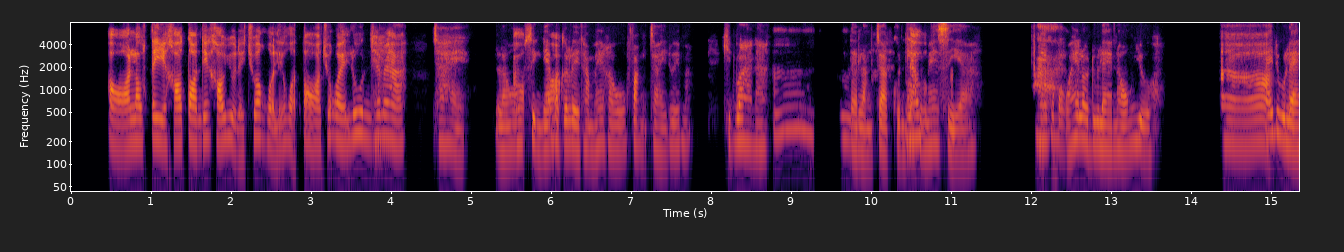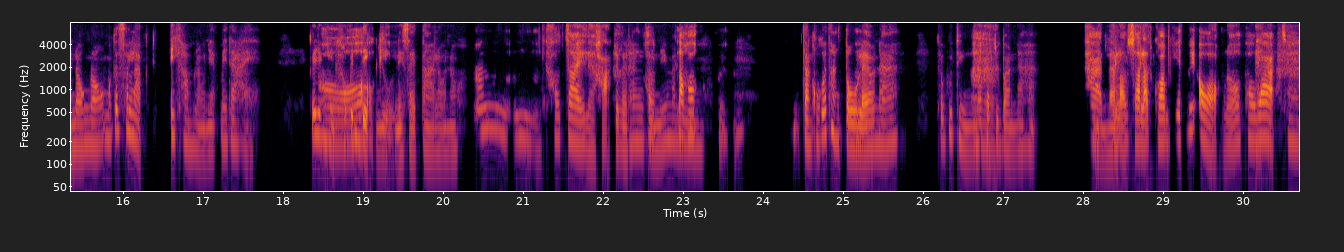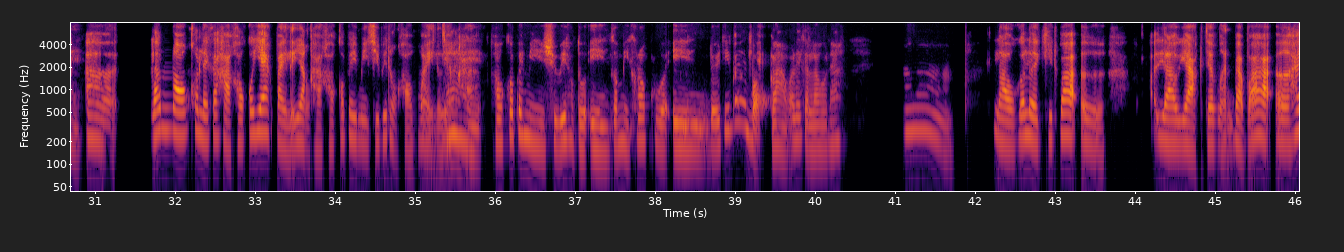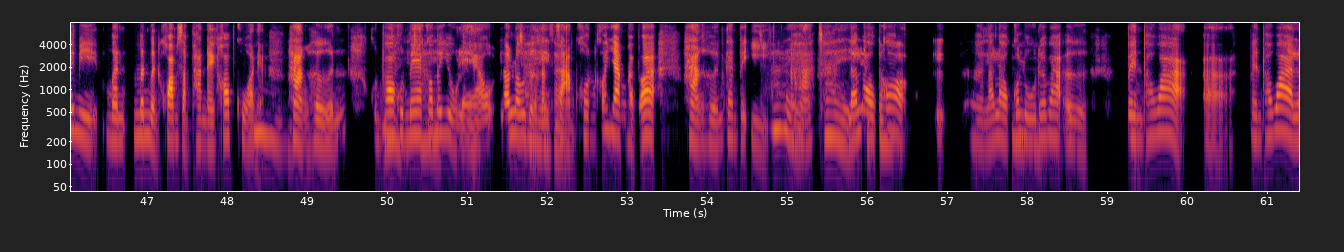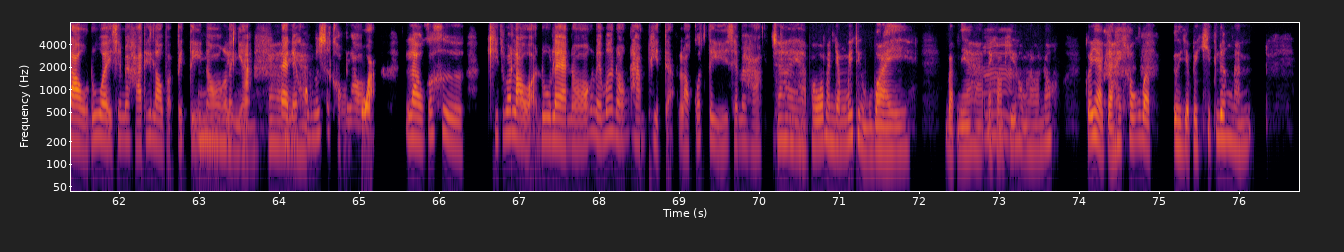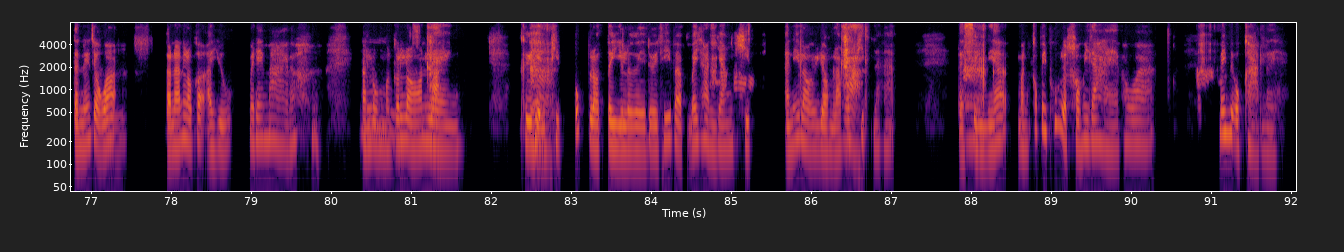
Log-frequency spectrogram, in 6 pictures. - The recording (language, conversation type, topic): Thai, advice, ฉันจะเริ่มเปลี่ยนกรอบความคิดที่จำกัดตัวเองได้อย่างไร?
- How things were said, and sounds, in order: other background noise; tapping; chuckle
